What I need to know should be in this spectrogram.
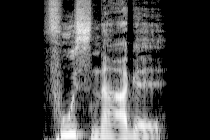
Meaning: toenail
- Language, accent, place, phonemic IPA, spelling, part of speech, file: German, Germany, Berlin, /ˈfuːsˌnaːɡəl/, Fußnagel, noun, De-Fußnagel.ogg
